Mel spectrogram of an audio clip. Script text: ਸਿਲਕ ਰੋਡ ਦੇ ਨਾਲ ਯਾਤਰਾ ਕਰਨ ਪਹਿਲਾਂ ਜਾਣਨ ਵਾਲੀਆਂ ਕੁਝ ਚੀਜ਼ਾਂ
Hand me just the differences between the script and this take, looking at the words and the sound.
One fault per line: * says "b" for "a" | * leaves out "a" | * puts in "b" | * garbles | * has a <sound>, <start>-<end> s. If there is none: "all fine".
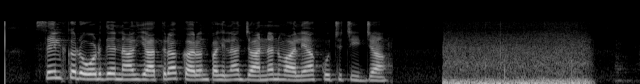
* has a thud, 4.4-6.0 s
